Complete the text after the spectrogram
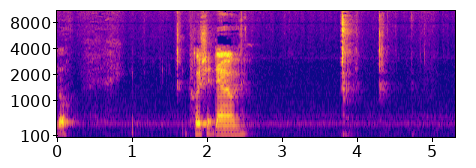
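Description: Metal parts of a gun click and clack.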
